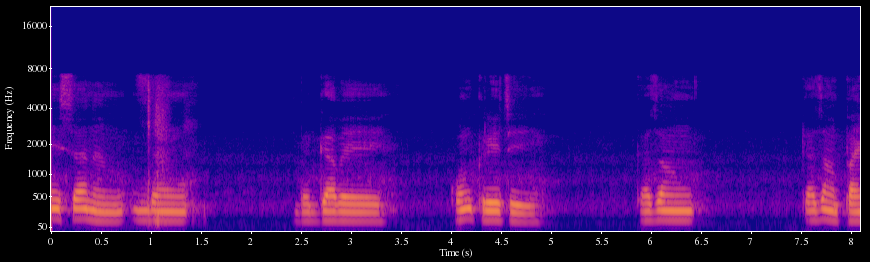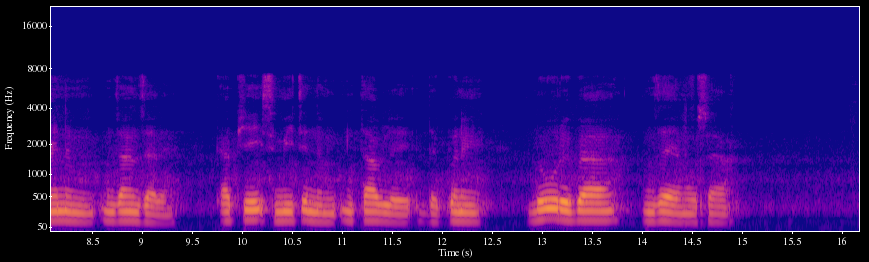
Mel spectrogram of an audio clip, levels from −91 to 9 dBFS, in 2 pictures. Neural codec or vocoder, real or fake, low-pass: none; real; 7.2 kHz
